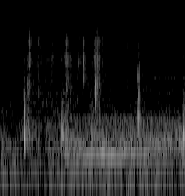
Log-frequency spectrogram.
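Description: Footsteps climb stairs in the video game Granny, a few soft, uneven thuds spaced irregularly over a faint steady hum.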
